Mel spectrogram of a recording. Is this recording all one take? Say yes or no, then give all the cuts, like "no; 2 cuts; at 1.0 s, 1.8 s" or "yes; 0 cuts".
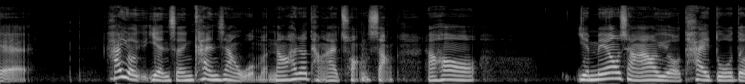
yes; 0 cuts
